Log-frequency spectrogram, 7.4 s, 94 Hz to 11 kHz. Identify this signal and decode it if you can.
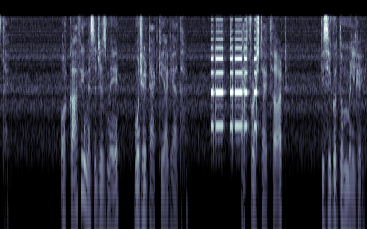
Morse code, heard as electronic beeps, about 25 wpm, 800 Hz, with speech in Hindi. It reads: ARE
